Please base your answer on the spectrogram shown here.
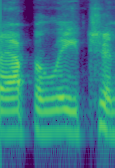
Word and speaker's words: Appalachia: It's that Appalachian area. Mm, We're saying it wrong. We gotta say it right. It's Appalachia.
